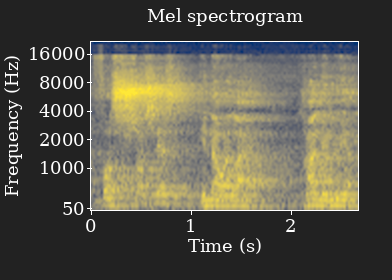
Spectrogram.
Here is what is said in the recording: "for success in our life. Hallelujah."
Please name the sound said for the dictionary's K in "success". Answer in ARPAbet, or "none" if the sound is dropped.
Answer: none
